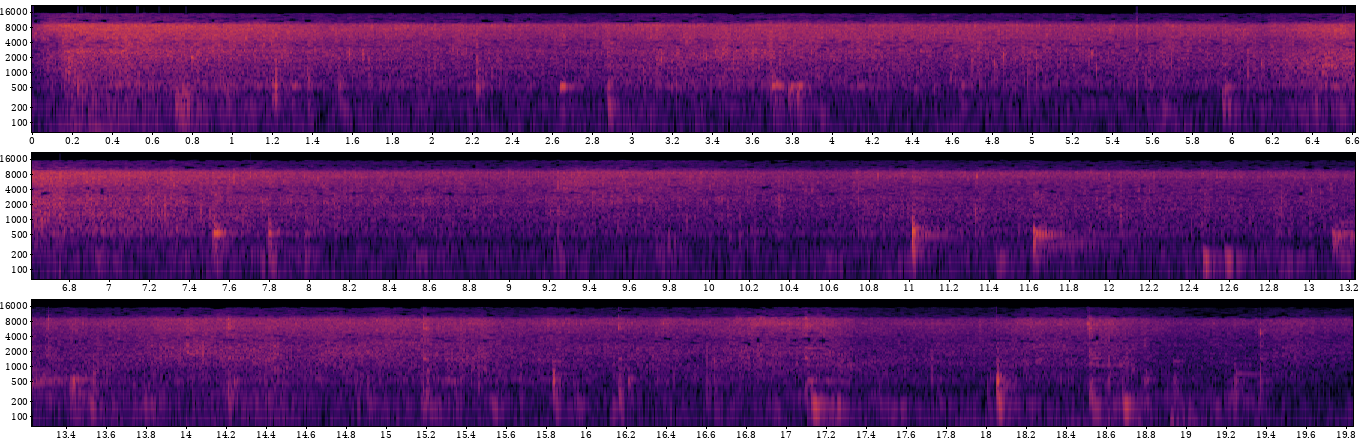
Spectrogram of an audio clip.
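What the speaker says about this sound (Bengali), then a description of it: "তেলটা গরম হয়ে গেছে, এবার মাংসটা দিয়ে দিই।" Mutton pieces fry in hot oil, giving a loud, steady sizzle and hiss close by. It starts strongest and settles into a continuous crackling fry, with occasional stirring clatter and no talking.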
